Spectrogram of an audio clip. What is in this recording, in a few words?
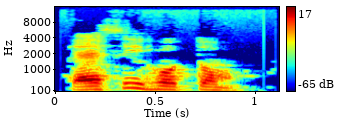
how are you, hindi; कैसी हो तुम?; kaisī ho tum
